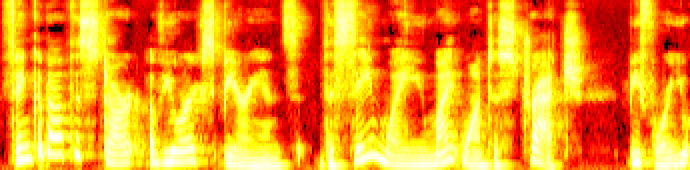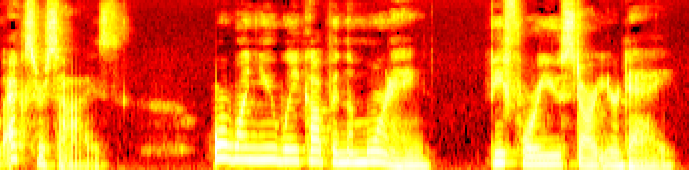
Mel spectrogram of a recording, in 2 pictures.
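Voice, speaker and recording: A forest bathing guide leads a guided meditation, unhurried and soothing, with long pauses between phrases. Her slightly low voice moves in a lively, melodic line, and every instruction is gentle and calm.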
